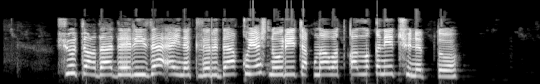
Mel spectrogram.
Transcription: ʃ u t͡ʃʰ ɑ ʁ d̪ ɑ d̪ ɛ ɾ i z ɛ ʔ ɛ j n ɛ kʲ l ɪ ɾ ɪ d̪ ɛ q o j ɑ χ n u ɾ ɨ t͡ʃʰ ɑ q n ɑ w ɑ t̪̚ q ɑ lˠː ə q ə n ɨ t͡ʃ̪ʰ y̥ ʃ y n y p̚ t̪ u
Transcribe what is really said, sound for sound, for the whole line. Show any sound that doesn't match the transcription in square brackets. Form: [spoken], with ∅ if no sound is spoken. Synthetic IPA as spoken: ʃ u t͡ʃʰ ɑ ʁ d̪ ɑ d̪ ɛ ɾ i z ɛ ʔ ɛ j n ɛ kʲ l ɪ ɾ ɪ d̪ ɛ q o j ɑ [ʃ] n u ɾ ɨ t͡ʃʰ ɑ q n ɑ w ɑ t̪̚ q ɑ lˠː ə q ə n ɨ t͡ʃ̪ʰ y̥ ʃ y n y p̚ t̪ u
